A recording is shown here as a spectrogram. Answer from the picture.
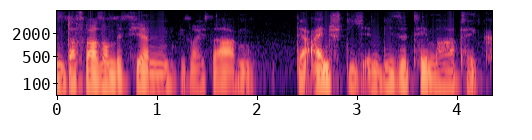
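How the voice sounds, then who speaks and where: A fairly low-pitched man's voice, monotone and flat, broken by long, frequent pauses. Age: 40s. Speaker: psychologist. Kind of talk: interview. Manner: halting.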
